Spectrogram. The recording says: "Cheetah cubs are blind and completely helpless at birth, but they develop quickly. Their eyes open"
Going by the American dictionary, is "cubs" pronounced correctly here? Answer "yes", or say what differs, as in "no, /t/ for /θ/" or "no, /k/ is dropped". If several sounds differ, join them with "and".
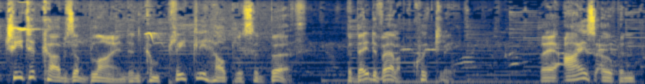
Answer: yes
